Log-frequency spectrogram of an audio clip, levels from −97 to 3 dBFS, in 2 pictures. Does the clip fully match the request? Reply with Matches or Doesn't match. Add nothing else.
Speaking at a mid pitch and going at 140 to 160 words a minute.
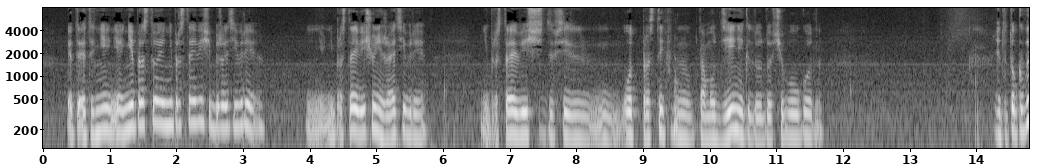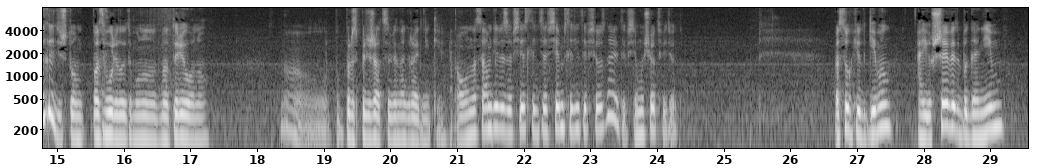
Doesn't match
